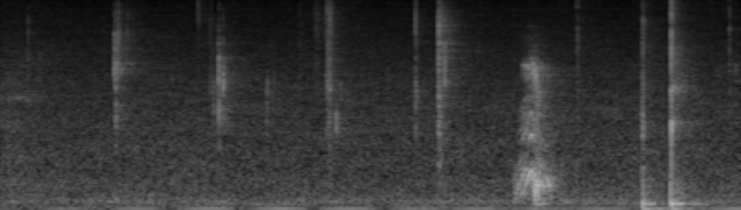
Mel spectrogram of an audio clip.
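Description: A woman's soft mouth clicks, then a short, low burp about four and a half seconds in, then two sharp clicks near the end.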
